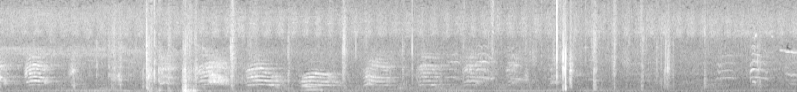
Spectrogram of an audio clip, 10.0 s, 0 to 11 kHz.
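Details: Ringo and Mingo, two male puppies filmed on 8-26-2013, make rising-falling squeaky whimpers in quick series, broken by a few loud knocks and thumps near the start and middle.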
